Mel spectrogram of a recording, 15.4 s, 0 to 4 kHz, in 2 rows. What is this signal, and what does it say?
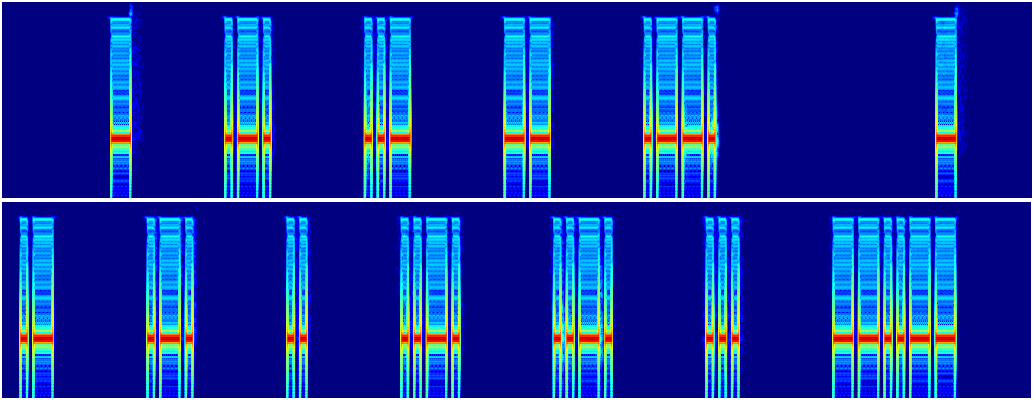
Morse code, heard as a keyed tone, about 25 wpm, spaced as for 10 wpm, 550 Hz. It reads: TRUMP TARIFFS,
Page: news-headlines-in-morse-code-at-10-wpm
